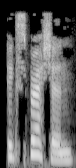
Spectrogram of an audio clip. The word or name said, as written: expression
